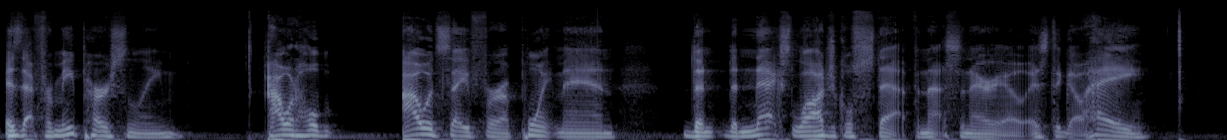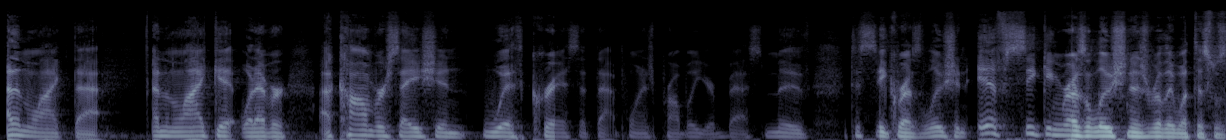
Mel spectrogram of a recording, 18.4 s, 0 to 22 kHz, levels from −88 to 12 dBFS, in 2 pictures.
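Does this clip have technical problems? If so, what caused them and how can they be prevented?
Yes. A sudden gain jump drops the level by about 12 dB from 13.37 to 15.81 s, after "conversation with", and another raises it about 8 dB from 17.25 s to the end. The waveform envelope and the background noise step together, likely from unramped digital gain changes. Ramp every gain change.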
